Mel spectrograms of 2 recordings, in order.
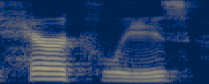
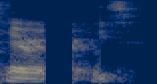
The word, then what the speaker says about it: Heracles: a fish-ish creature named Heracles, whose name is being pronounced correctly, by the way. I am not butchering the pronunciation. This is how the creature's name is pronounced.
